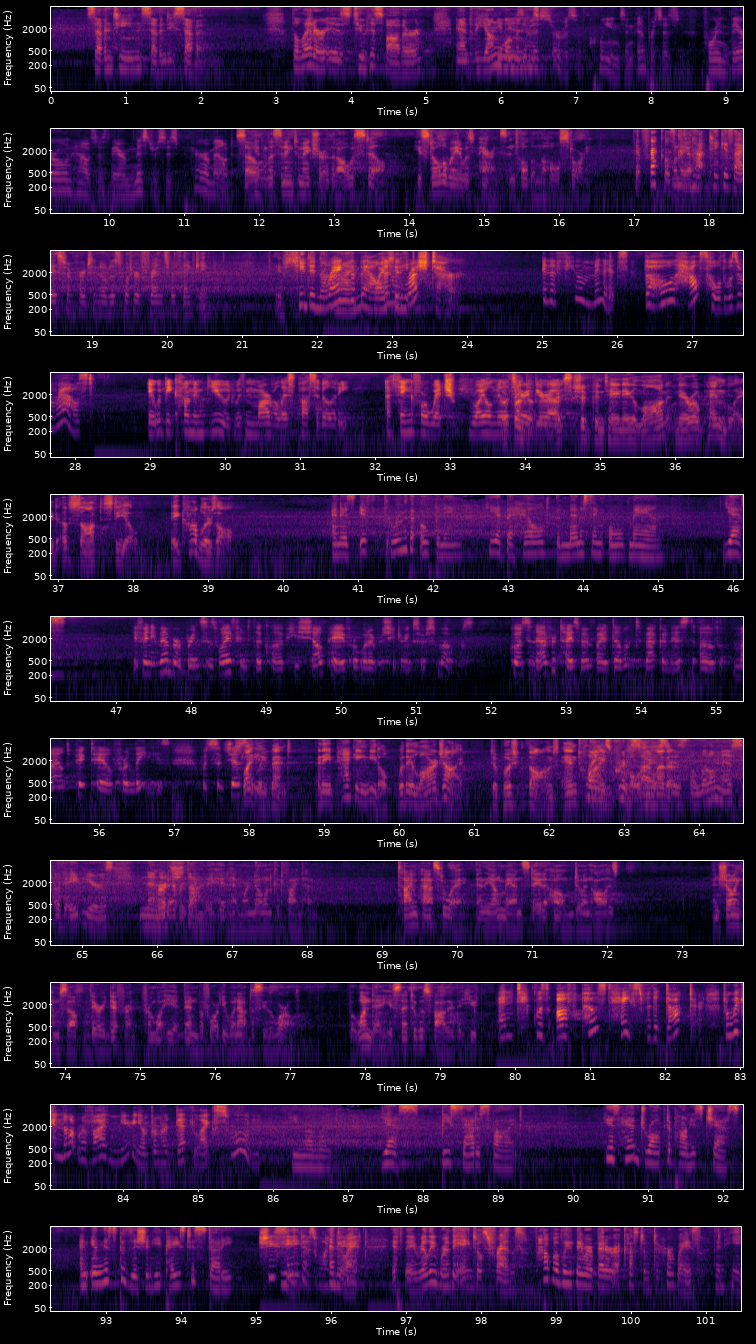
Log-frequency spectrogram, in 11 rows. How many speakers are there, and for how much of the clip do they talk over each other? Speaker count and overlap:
9, about 8%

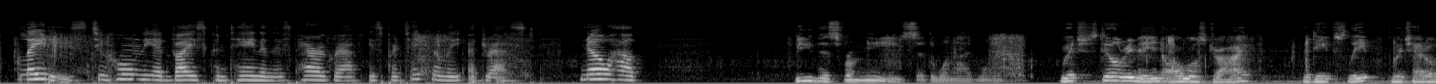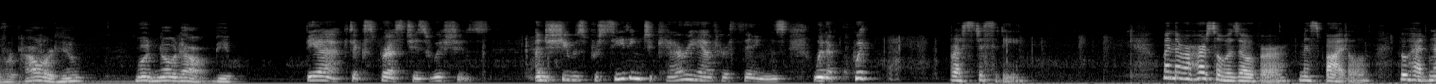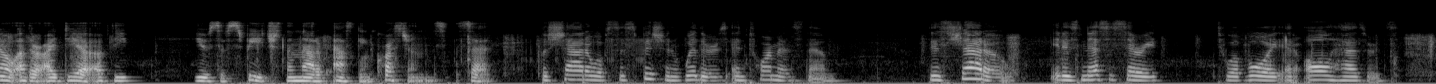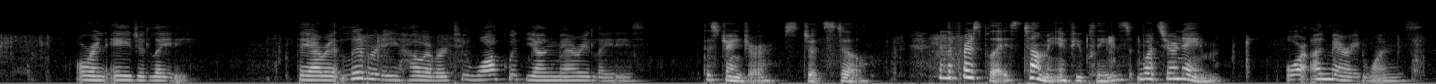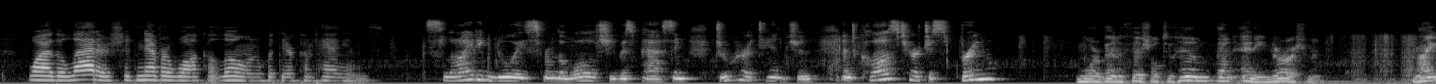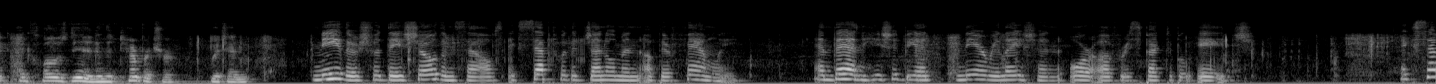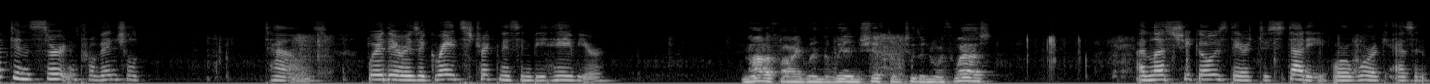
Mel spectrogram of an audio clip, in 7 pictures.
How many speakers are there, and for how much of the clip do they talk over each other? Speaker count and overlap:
5, no overlap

